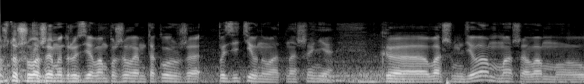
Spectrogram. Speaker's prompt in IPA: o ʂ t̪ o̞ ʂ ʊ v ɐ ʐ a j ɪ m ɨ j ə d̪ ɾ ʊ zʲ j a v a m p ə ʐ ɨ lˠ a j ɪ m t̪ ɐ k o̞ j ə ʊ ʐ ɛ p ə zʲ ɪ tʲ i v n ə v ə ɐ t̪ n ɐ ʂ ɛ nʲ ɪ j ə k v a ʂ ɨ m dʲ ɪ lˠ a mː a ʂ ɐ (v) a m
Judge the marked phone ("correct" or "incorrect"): correct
